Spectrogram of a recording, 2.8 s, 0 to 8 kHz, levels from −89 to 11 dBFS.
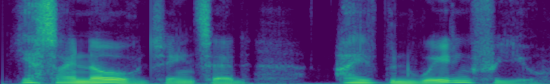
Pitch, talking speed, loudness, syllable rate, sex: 120 Hz, 240 wpm, -18 LUFS, 5.4 syllables/s, male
